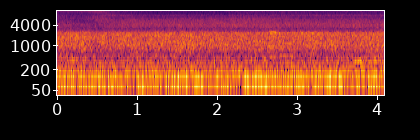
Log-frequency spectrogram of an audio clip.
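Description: A steady, continuous rush of water pouring unevenly over the top edge of a poorly maintained fountain, a dense hiss-like splash that holds evenly from start to finish.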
